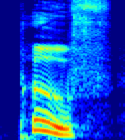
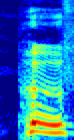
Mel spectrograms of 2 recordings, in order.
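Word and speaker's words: Pooph: And it's Poof, but it is spelled P-O-O-P-H. So it's poop with an H, Poof.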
